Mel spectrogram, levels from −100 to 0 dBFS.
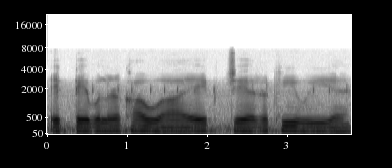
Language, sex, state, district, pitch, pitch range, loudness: Hindi, male, Haryana, Rohtak, 105 Hz, 100-110 Hz, -13 LUFS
